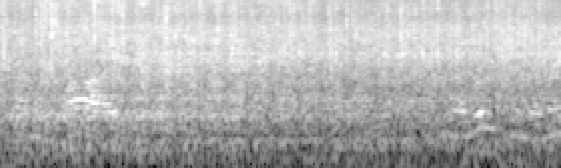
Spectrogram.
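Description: A Lionel toy train runs past a switch tower on a model layout, giving a steady, continuous rumbling whir that holds at an even level for several seconds with no clear break.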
